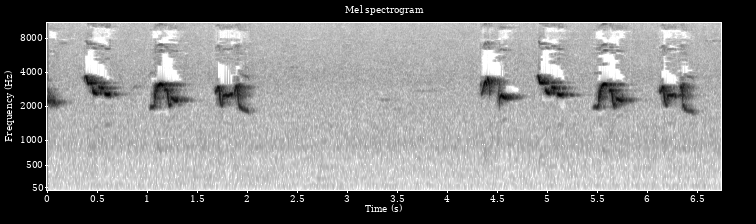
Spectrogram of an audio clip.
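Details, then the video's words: Song of an American robin: a group of four clear, slurred whistled notes, a pause of over two seconds, then another four- to five-note phrase, each note dropping in pitch at its end, against near silence. "Canto!!! Tordo- Americano"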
